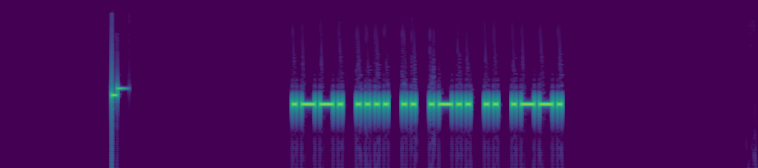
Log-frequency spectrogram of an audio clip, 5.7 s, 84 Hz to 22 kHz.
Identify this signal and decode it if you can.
Morse code, heard as a keyed tone, about 36 wpm, 700 Hz. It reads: PHILIP
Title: USA Common Names - 35wpm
